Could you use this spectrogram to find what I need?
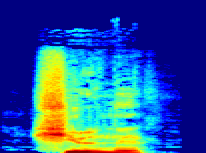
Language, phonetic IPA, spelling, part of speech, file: Polish, [ˈɕilnɨ], silny, adjective, Pl-silny.ogg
